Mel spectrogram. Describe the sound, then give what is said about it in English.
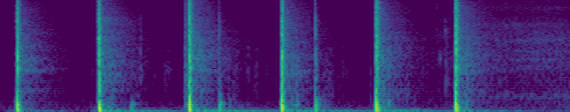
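A head knocks against a wall six times in a steady rhythm, each sharp, loud thud followed by a short low rebound. No one speaks. “Let me just knock my head against the wall here.”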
